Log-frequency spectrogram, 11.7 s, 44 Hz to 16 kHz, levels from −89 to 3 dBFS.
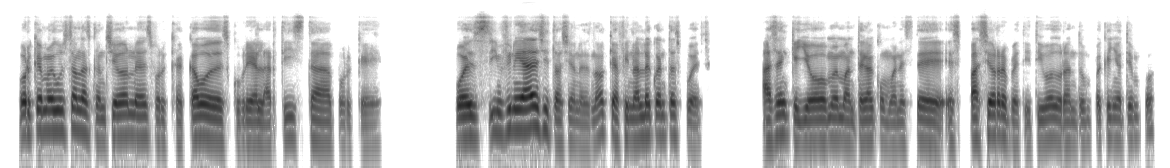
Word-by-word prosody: Porque, 455 - +3
me 170 - +5
gustan 170 +1 +2
las 160 -3 +2
canciones, 140 +1 0
porque, 120 -2 -9
acabo 135 0 +3
de 125 - +3
descubrir 115 -1 -3
al 115 -1 0
artista, 120 0 -5
porque, 105 0 -12 0.7
pues, 135 0 +4
infinidad 175 +3 +6
de 195 - +7
situaciones, 120 -10 -4
¿no?, 150 - -4
que - - -2
a - - 0
final 130 0 -1
de 140 - +3
cuentas, 145 0 -1
pues, - - -6 0.6
hacen 145 +5 +2
que 125 - -3
yo 120 +1 +3
me 130 0 0
mantenga 120 -1 -1
como 115 -2 -7
en 110 - -6
este 120 +1 -1
espacio 130 +3 +1
repetitivo 125 -2 -3
durante 115 -2 -4
un 115 - -15
pequeño 130 +1 -6
tiempo. 130 -9 -8
130 Hz, 190 wpm, -22 LUFS, 120-145 Hz, 0.7 s, de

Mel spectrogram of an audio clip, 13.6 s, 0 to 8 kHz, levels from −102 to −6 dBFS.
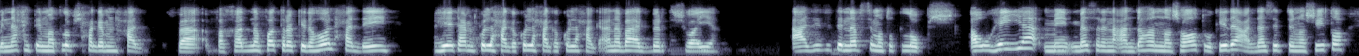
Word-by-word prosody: من 185 - -1
ناحية 220 +1 -2
إن 210 - +1
ما 200 - +2
أطلُبش 220 +3 -1
حاجة 210 -2 0
من 200 -1 -4
حد. 210 - -2 0.3
ف - - 0 0.4
فخدنا 200 +4 -1
فترة 230 0 +1
كدهو 210 +4 +2
لحد 215 -7 -3
إيه، 205 +1 +4 0.5
هي 220 +3 +5
تعمل 225 -2 -1
كل 225 +1 +4
حاجة، 205 -3 0
كل 225 +4 +1
حاجة، 205 -3 -2
كل 205 +1 -3
حاجة. 185 -1 -5
أنا 205 +1 0
بقى 205 -2 +3
كِبرت 200 +2 -5
شويّة 185 -1 -1 0.7
عزيزة 220 +4 0
النفْس 225 0 +2
ما 210 -3 +1
تطلُبش، 200 -1 -3 0.2
أو 210 +2 +3
هي 275 +6 +3
من 190 -1 -1
مثلًا 210 -3 -2
عندها 190 +4 0
النشاط 210 +2 +1
وكده، 225 +6 +3
عندها 195 -1 -1
سِت 215 +1 -2
نشيطة، 230 +6 0
205 Hz, 175 wpm, -22 LUFS, 195-225 Hz, 0.7 s, هي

